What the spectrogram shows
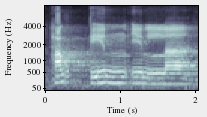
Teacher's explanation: haqqin illa nggak boleh dengung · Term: Idhar halqi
